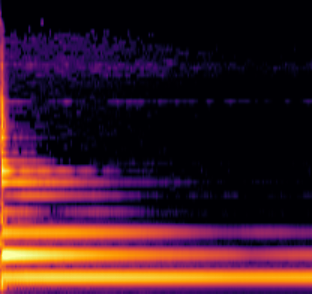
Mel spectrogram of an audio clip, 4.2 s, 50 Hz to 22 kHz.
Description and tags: A 1-shot sample taken of harmonics of a Yamaha Eterna classical acoustic guitar, recorded with a CAD E100 microphone.
Notes for samples in this pack:
Harmonics were played at the 4th, 5th, 7th and 12th frets on each string of the instrument. Each position has 5 velocity layers per note.
Naming conventions for samples is as follows:
GtrClass-[fret position]f,[string number]s([MIDI note number])~v[velocity number 1-5]
The samples contain a crossfade-looped region at the end of each file. Just enable looping, set the sample player's sustain parameter to 0% and use the decay and/or release parameter to fade the sample out as needed.
Loop regions are as follows:
[150,000-199,999]:
GtClHrm-04f,4s(78)
GtClHrm-04f,5s(73)
GtClHrm-04f,6s(68)
GtClHrm-05f,3s(79)
GtClHrm-05f,4s(74)
GtClHrm-05f,5s(69)
GtClHrm-05f,6s(64)
GtClHrm-07f,3s(74)
GtClHrm-07f,4s(69)
GtClHrm-07f,5s(64)
GtClHrm-07f,6s(59)
GtClHrm-12f,4s(62)
GtClHrm-12f,5s(57)
GtClHrm-12f,6s(52)
[100,000-149,999]:
GtClHrm-04f,3s(83)
acoustic, 1-shot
